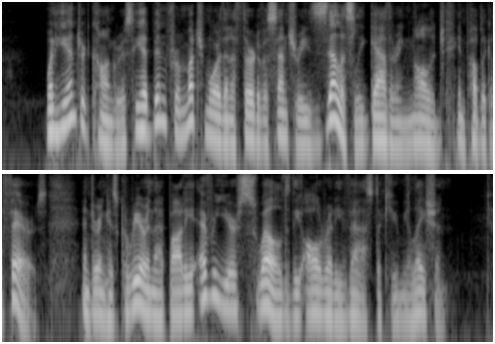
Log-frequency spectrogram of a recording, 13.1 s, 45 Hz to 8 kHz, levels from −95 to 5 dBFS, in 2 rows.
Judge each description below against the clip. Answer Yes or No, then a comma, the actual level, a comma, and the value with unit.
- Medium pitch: No, low, 110 Hz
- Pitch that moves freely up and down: Yes, wide, 5.7 semitones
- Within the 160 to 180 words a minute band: Yes, average, 165 wpm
